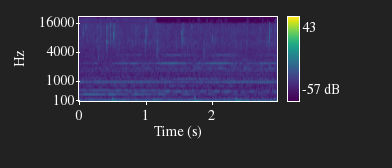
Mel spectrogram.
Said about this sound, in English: The rain continues.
